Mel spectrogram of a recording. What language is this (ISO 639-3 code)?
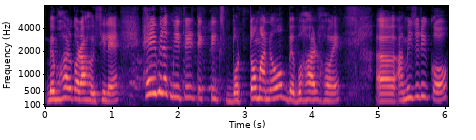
asm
